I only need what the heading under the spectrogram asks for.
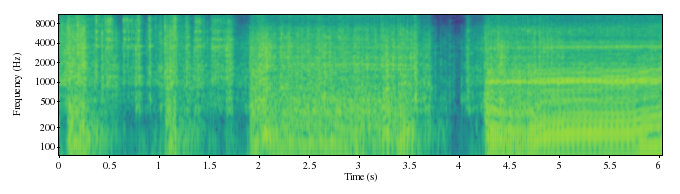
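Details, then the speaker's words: Husqvarna 128DJX two-stroke string trimmer: sputters and catches, then bogs down, its rising note sagging when throttled up; carburetor fault, diaphragms or carburetor to be replaced: engine bogging down on throttle. "Okay, so the carburetor does have a problem, which is why we did this test. The reason it has a problem is because when you throttle it up, it is bogging down."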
